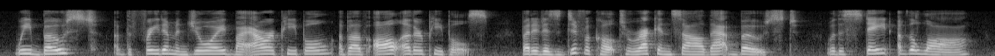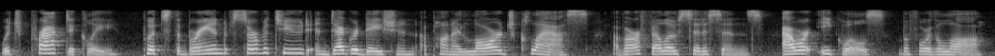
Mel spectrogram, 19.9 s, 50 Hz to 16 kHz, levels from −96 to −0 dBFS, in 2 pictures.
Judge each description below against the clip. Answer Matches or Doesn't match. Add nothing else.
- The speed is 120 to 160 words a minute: Matches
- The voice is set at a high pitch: Matches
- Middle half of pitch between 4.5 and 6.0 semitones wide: Doesn't match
